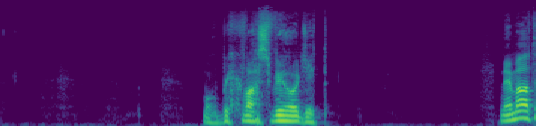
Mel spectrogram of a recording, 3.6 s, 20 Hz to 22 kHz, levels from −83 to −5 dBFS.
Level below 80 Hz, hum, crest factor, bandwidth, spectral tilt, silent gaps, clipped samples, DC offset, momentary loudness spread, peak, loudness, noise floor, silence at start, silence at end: -56 dBFS; none; 22 dB; 18 kHz; -5 dB/octave; none; under 0.1%; under 0.1%; 16 LU; -4 dBFS; -23 LUFS; -71 dBFS; 1.35 s; 0 s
